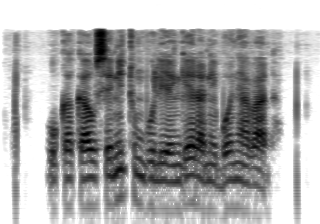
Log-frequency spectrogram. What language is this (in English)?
Taita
